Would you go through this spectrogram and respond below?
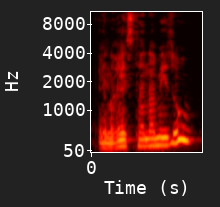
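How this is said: The voice rises at the end. It is a question. "lorsque tu ajoutes le point d'interrogation, on va le lire comme ça"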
